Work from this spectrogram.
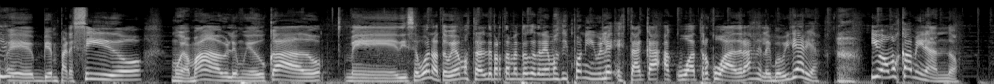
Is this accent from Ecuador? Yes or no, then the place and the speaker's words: no; Venezuela; now in Argentina; Para los que no saben, soy venezolana.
